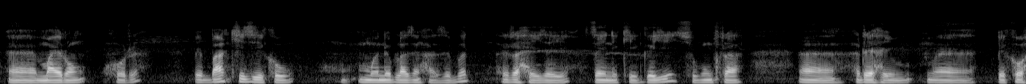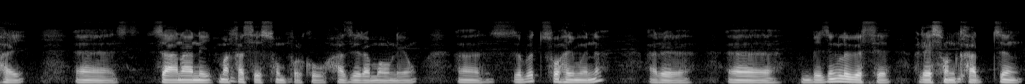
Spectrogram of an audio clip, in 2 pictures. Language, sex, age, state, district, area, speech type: Bodo, male, 45-60, Assam, Udalguri, rural, spontaneous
